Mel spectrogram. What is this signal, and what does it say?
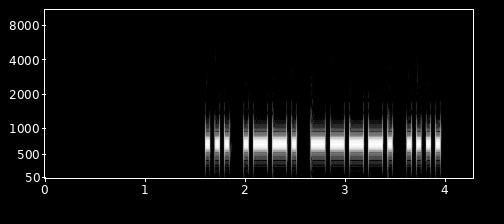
Morse code, heard as a keyed tone, about 25 wpm, 700 Hz. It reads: SP9H
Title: DXCC-100 Call Signs - 4 Characters - 25wpm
